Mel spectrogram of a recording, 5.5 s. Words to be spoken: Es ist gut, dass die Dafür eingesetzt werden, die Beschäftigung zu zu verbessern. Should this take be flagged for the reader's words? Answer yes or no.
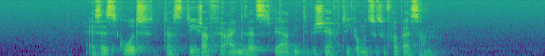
no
